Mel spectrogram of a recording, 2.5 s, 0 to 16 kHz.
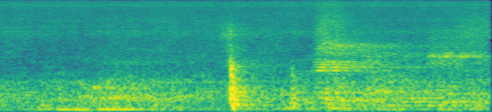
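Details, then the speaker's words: Hyundai Grand Starex 2.4 petrol G4KG on a lift: sharp metallic click then a softer one as the worn rear anti-roll bar link is rocked by hand, noticeable play on both sides. "Стойкам стабилизатора заднего. Тоже хана, если видно, вот отсюда, если снять, и так прям болтается. Вон. И чувствуется прям как люфтит."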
